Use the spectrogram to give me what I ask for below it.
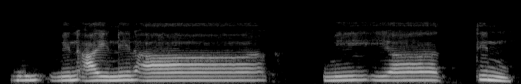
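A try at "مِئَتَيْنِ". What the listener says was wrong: ইয়াটা টান হয়ে গেছে, এটা হারাকাত তাড়াতাড়ি হবে, ঠিক আছে।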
